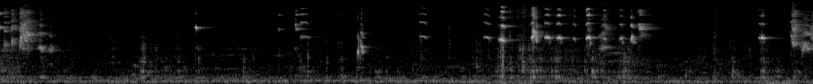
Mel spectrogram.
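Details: One male lutino lovebird with two females: sparse high squeaks at first, then a dense, rapid flurry of sharp chirps midway, ending with a loud squeaky burst.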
